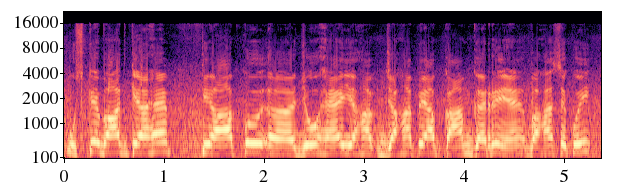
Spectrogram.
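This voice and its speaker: Young male trainer, higher voice, patient explainer, recorded outdoors by a camera a few meters off with light street noise. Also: level tone, measured pace, fairly bright tone. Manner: explanatory, checks understanding with "ठीक है" and "समझ आई है?". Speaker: safety trainer. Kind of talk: hands-on safety demonstration. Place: outdoors beside a building, small group of trainees.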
